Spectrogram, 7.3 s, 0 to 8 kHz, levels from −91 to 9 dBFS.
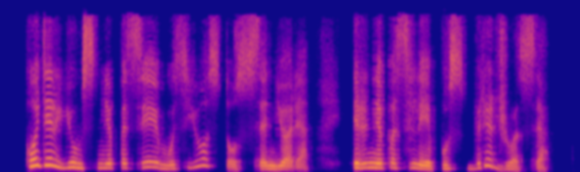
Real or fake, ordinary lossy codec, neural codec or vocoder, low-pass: fake; AAC, 32 kbps; codec, 24 kHz, 0.5 kbps, DualCodec; 7.2 kHz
